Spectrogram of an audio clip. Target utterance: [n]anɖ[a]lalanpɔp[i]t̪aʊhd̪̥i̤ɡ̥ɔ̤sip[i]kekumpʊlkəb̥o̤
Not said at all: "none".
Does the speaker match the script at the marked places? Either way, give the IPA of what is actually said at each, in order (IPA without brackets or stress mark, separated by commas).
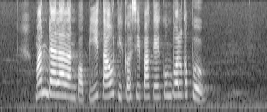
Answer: m, a, i, a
